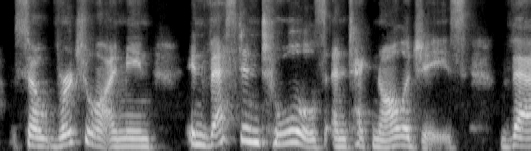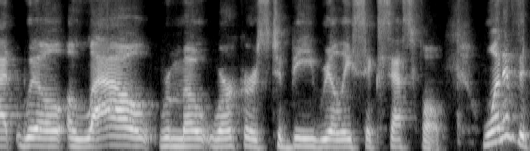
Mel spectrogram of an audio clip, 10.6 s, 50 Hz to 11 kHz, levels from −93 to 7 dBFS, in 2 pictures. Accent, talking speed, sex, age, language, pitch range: American, 120 wpm, female, 50-69, English, 170-225 Hz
